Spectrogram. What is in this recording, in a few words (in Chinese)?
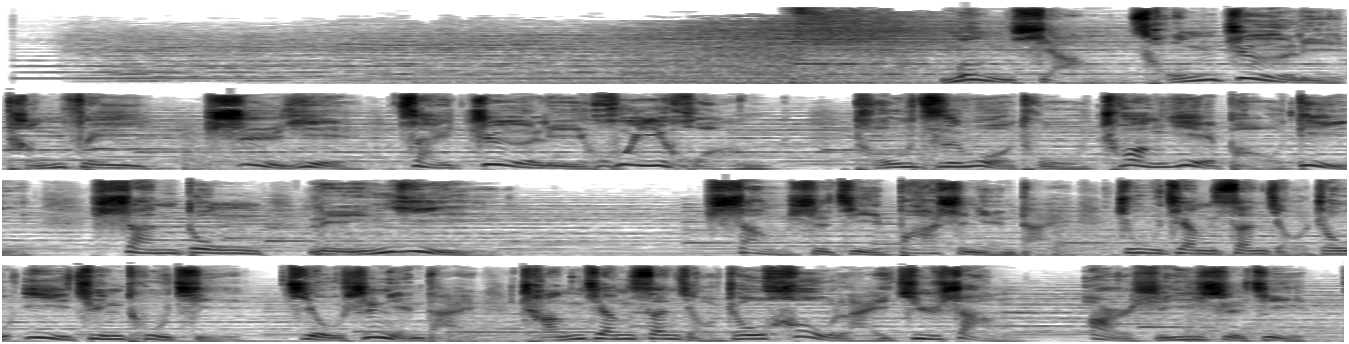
城市专题片, 大气激昂; 临沂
